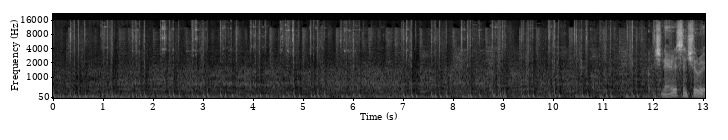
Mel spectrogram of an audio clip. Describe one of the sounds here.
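Horse hooves pound steadily on soft ground.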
